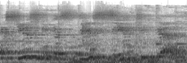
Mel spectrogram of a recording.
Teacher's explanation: So that your voice rises. The intonation or the pitch of your voice rises. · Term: rising intonation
